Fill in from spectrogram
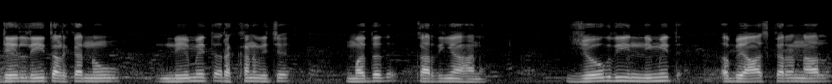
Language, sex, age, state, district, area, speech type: Punjabi, male, 30-45, Punjab, Hoshiarpur, urban, spontaneous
